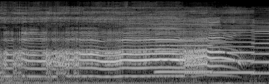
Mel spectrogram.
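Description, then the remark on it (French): A child screams and wails loudly and without pause from the back seat of a 4L car, a shrill, high-pitched cry that wavers and rises in pitch over a few seconds, with no talking. “Soudain de la banquette arrière jaillit un hurlement d'enfer.”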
